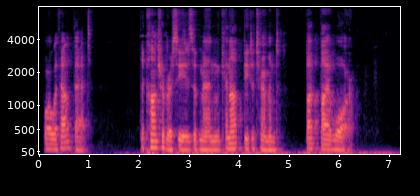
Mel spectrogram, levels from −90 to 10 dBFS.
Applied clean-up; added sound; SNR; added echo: neural mask model DeepFilterNet 3.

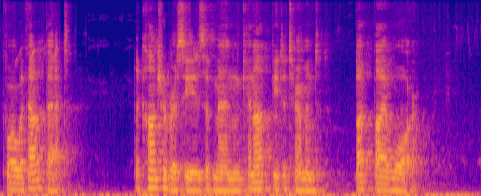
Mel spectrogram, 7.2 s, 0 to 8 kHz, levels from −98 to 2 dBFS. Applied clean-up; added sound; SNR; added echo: neural separator model SepFormer DNS4.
